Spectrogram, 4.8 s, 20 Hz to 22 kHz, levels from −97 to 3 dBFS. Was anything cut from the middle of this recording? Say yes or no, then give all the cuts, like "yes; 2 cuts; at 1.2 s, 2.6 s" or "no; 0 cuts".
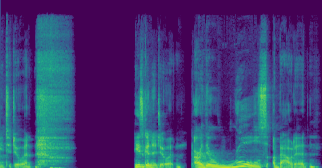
yes; 1 cut; at 2.7 s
